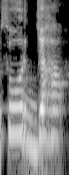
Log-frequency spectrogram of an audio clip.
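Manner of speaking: সূর্যহা as soor-ja-ha; j in place of y. Shown as a demonstration. Teacher gives the hypothetical Sanskrit reading, সূর্যহা with ja. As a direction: harden the ya of সূর্যহা into ja. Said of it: "সংস্কৃত উচ্চারণ করতাম".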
